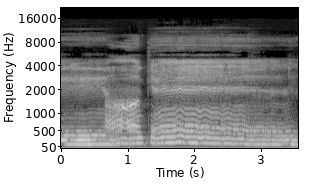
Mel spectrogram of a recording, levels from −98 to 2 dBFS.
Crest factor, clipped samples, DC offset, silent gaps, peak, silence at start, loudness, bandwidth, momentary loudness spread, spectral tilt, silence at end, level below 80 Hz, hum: 14 dB; under 0.1%; 0.7%; none; -8 dBFS; 0 s; -21 LUFS; 13 kHz; 6 LU; -5 dB/octave; 0 s; -62 dBFS; none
